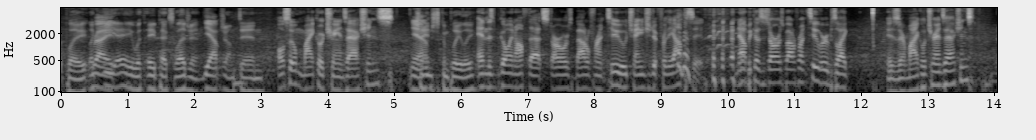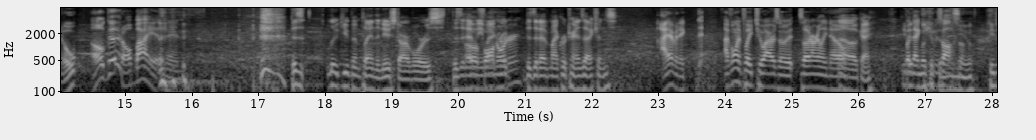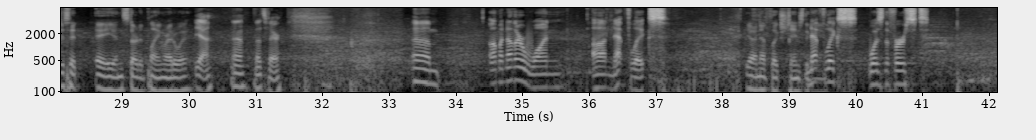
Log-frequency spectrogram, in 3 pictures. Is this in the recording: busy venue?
yes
